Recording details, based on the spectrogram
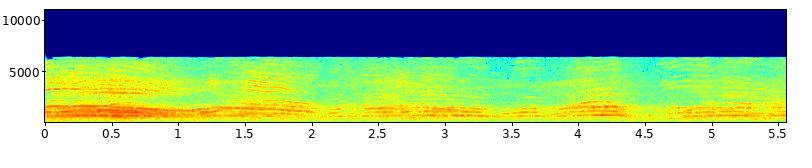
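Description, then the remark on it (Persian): A crowd cheers and shouts continuously, many overlapping voices rising and falling, with a swell in the middle and another near the end, over a steady wash of noise that may include clapping, as an audience responds to a cash prize being handed out. “ما اگه میدونستیم شما با جایزه اینقدر تشویق میشید از اول پول میدادیم به جان خودم.”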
